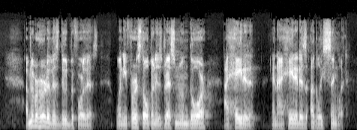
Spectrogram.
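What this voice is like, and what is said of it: Put-on American accent. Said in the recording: “I'm going to do an American accent because this guy's probably American, right?”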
